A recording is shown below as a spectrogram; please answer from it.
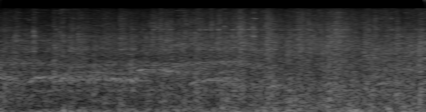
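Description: Wooden roller coaster train rumbling along the track, heard from a seat on the moving train.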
